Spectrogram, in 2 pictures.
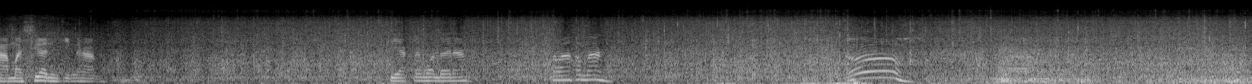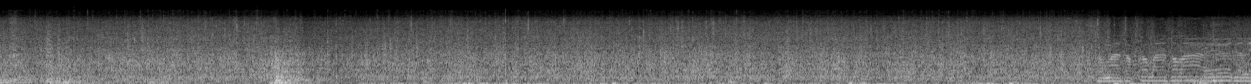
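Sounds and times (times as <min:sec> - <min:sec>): heavy rain on a metal roof: 0:00.0 - 0:25.0
low thump: 0:15.2 - 0:15.8.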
